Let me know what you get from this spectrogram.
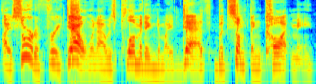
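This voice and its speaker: A man reading fan fiction aloud as an expressive, theatrical narrator. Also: a little high, fairly quick, dry recording, soft background music. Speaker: story reader.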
